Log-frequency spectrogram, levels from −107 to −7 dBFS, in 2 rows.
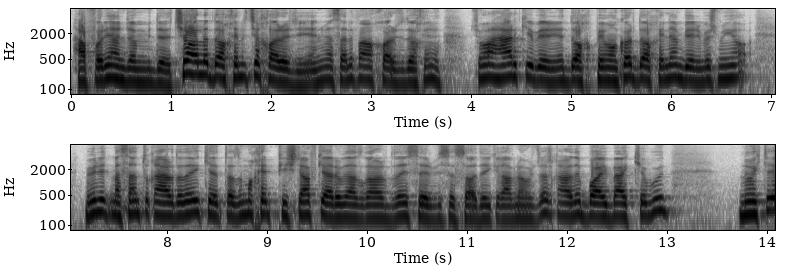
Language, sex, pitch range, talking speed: Persian, male, 150-190 Hz, 215 wpm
